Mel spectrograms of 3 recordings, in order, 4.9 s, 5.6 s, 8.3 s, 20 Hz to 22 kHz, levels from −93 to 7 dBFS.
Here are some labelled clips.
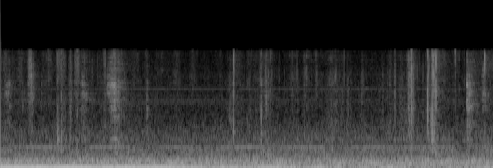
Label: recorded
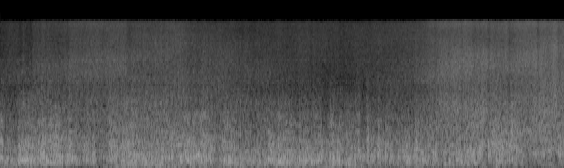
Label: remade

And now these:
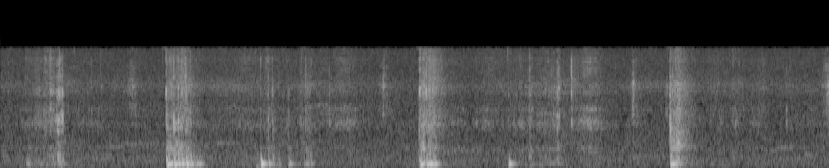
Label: recorded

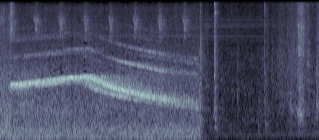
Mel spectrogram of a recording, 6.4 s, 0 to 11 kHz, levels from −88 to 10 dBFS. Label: recorded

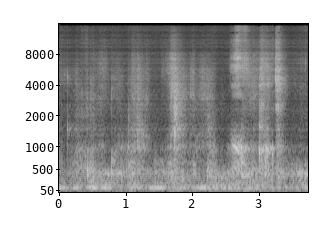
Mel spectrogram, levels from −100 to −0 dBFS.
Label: remade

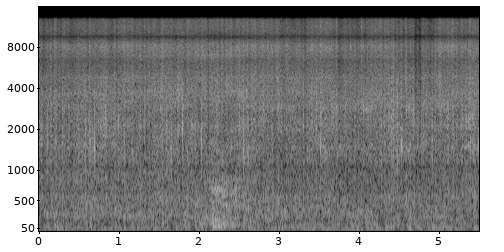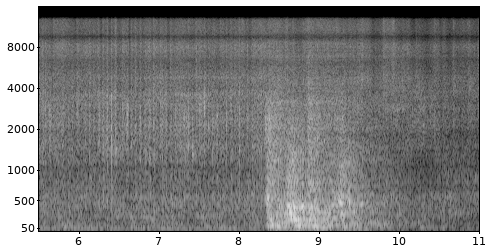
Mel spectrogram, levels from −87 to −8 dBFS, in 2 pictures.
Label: remade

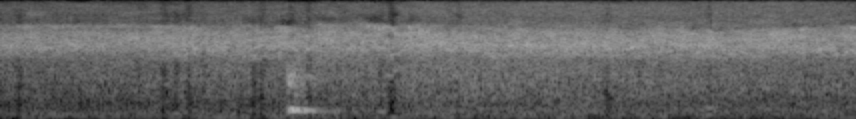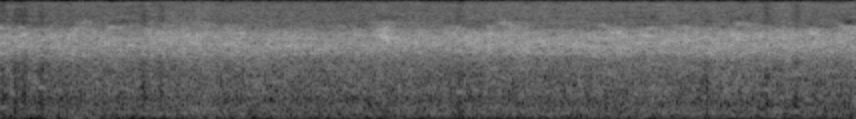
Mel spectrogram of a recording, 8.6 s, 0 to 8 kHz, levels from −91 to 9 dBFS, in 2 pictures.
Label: remade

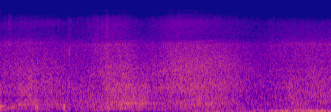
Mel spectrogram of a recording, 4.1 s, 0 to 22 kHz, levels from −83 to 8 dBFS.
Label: recorded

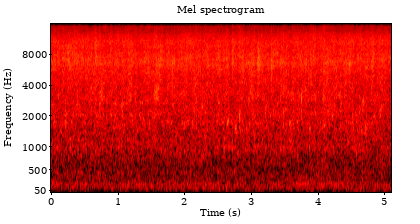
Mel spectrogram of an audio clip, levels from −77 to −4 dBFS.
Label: remade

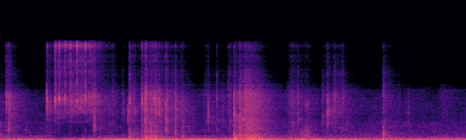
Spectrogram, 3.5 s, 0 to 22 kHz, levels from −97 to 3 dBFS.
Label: remade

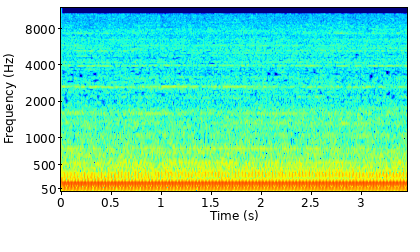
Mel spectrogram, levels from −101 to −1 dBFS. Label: recorded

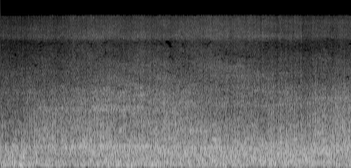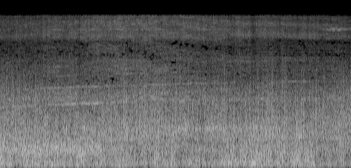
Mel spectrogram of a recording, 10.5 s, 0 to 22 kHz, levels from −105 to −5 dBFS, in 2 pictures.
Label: recorded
